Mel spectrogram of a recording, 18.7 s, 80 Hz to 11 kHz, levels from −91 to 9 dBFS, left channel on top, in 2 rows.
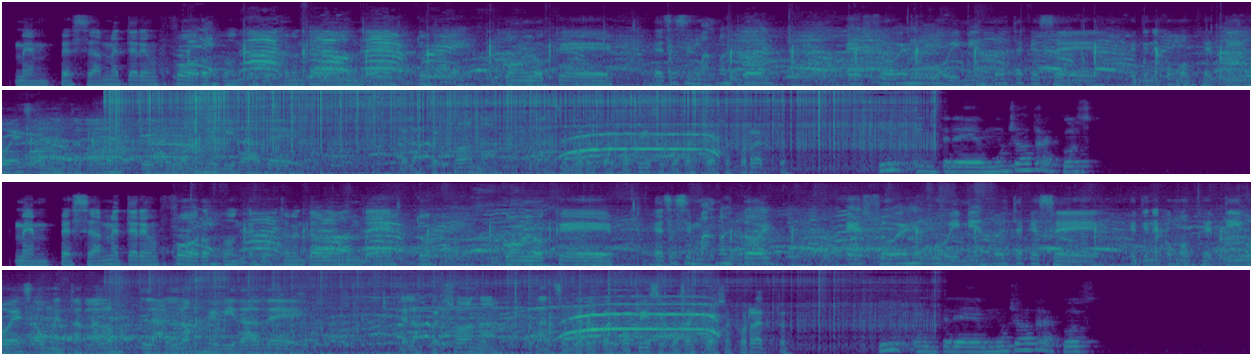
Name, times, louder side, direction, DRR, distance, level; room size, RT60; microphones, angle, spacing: voice 1, 0.1-5.9 6.3-11.7 12.0-15.3, right 5 dB, 25° right, 0.4 m, -47 dB
sound 1, 1.2-11.1, left 3 dB, 25° left, 0.6 m, -46 dB
sound 2, 1.3-14.8, right 5 dB, 60° right, 0.7 m, -46 dB
sound 3, 10.1-16.4, left 13 dB, 90° left, 0.7 m, -42 dB
voice 2, 15.9-17.5, left 2 dB, 70° left, 2.8 m, -51 dB
13.5 x 4.9 x 3.4 m
head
